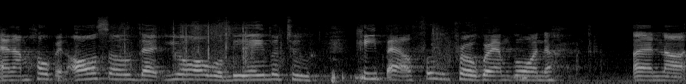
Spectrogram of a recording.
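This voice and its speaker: Amid noticeable background noise and audible room echo, a woman with an American accent speaks fairly slowly at a medium pitch with ordinary pitch variation. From Washington DC. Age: 60s. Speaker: public hearing witness, senior citizen. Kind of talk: public testimony. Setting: budget hearing room. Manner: reading a prepared statement.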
